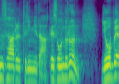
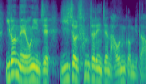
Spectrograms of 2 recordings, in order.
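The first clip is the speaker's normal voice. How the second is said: ordinary talk, nothing marked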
